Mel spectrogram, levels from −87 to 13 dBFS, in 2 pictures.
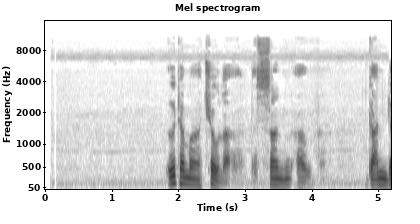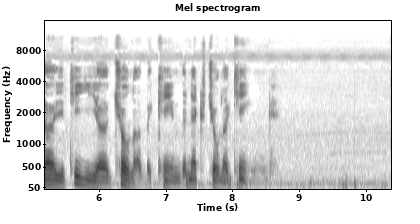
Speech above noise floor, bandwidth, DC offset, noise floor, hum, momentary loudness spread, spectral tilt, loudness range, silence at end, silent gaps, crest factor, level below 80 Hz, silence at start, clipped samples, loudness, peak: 34 dB; 11.5 kHz; under 0.1%; -56 dBFS; none; 12 LU; -5 dB/octave; 7 LU; 1.75 s; none; 22 dB; -62 dBFS; 1.85 s; under 0.1%; -23 LUFS; -4 dBFS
